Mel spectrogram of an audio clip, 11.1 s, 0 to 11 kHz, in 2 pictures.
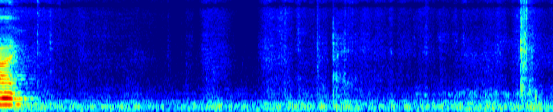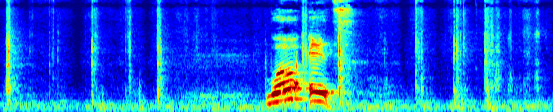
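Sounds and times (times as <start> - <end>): cards being shuffled: 2.8 - 7.8, 8.5 - 11.0.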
